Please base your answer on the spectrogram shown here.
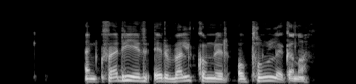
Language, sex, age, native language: Icelandic, male, 20-29, Icelandic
